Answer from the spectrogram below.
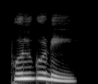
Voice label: "ಪುಲ್ಗುಡಿ", Kannada; pulguḍi; (Noun); = ಪುಲುಮನೆ.

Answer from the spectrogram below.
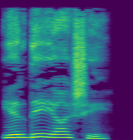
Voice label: "ಎರ್ದೆಯಾಶೆ", Kannada

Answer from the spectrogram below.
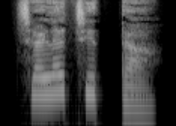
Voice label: "ಚಲಚಿತ್ತೆ", Kannada

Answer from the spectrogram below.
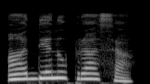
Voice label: "ಆದ್ಯನುಪ್ರಾಸ", Kannada

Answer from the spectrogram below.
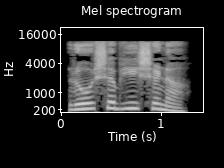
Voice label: "ರೋಷಭೀಷಣ", Kannada

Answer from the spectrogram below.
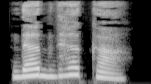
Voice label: "ಥಕಥಾಕು", Kannada

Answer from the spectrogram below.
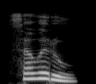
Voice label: "ಸೌವೀರ", Kannada

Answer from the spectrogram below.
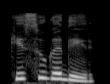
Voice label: "ಖಾಸಕುದುರೆ", kannada

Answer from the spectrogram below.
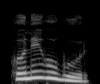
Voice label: "ಕೊನೆವುಗುರ್", kannada

